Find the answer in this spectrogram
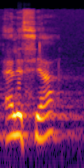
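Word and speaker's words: ἀλήθεια: écrits et en grec le mot vérité se prononce alessia veut dire sortir de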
